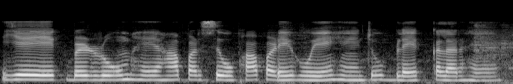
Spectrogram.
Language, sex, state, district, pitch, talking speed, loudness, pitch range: Hindi, female, Uttar Pradesh, Lucknow, 210 Hz, 165 wpm, -14 LUFS, 200-215 Hz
